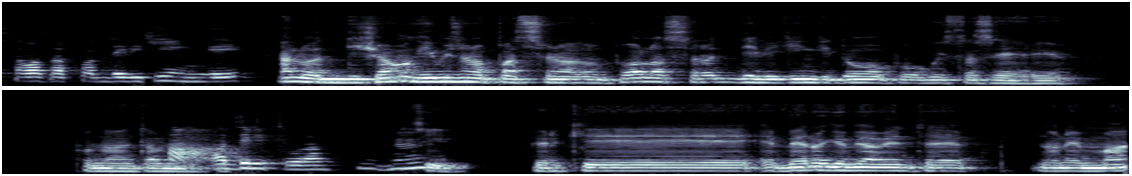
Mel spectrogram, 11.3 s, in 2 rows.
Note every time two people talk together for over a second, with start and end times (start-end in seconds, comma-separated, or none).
none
